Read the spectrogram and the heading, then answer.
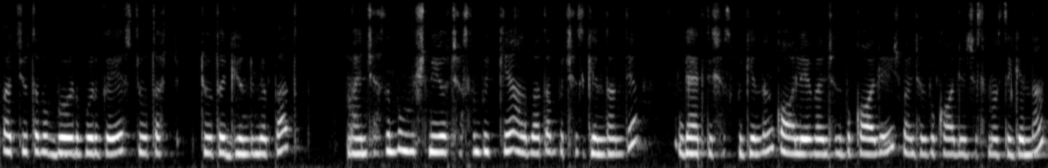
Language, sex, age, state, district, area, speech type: Kashmiri, female, 18-30, Jammu and Kashmir, Anantnag, rural, spontaneous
